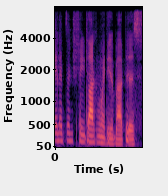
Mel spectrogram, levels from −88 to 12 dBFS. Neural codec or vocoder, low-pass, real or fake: codec, 16 kHz in and 24 kHz out, 0.6 kbps, FireRedTTS-2 codec; 7.2 kHz; fake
